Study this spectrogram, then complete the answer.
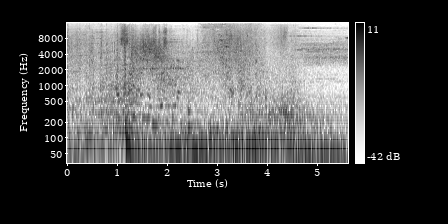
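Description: A base structure shatters with a loud crash.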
